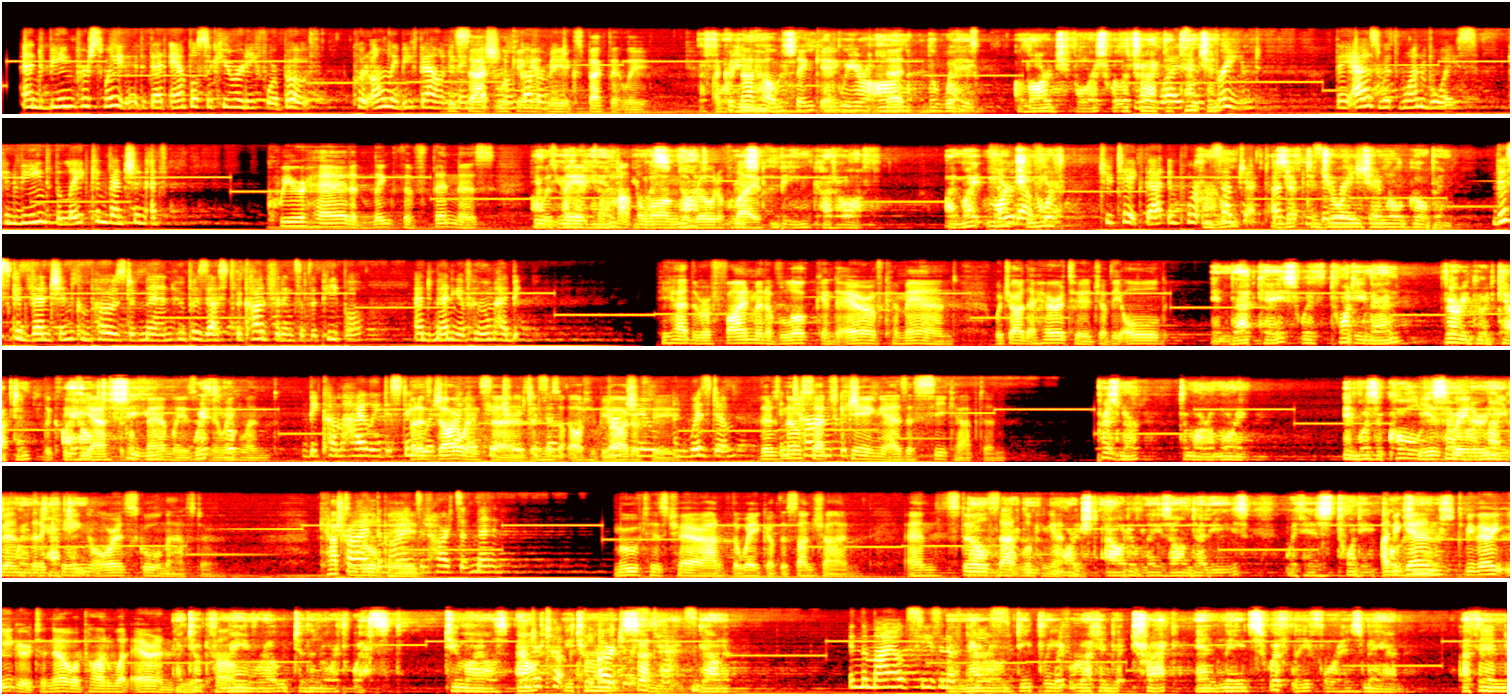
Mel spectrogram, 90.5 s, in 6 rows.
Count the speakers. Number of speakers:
3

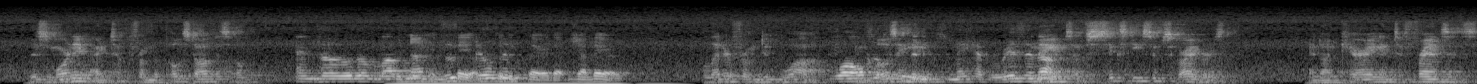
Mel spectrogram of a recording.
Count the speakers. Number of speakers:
3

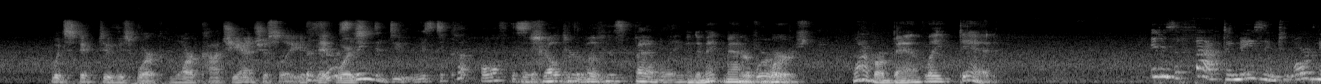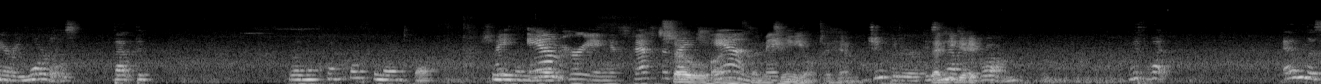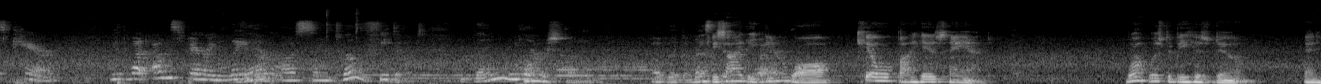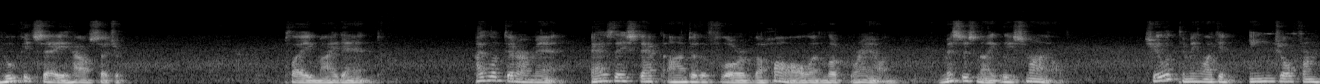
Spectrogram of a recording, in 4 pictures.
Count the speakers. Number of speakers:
7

